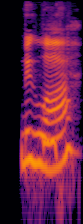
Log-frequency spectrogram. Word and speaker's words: Mgła: If I look at what I listened to last week, here goes: Riot, The Privilege of Power, Dragony, because I had to, Mgła, because we have a friend from Poland and he taught me how to pronounce this band's name.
